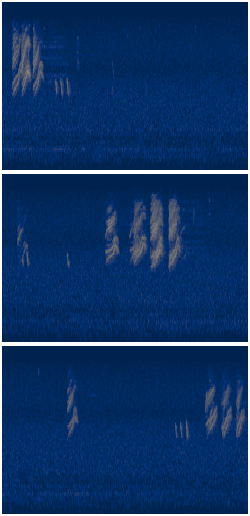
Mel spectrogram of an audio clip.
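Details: Winter feeding flock of twite giving clusters of sharp, high-pitched chirps, some loud and overlapping, in bursts every few seconds with silence between.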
